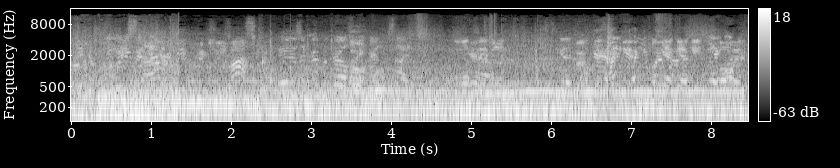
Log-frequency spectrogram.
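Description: Bus engine running with a steady drone that rises a little in pitch around the middle, under indistinct chatter of several passengers.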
